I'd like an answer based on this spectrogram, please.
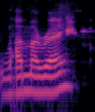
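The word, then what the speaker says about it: La Marée: megan from now how do you say it lamar ray yes i say right yes and so celebrate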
